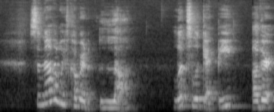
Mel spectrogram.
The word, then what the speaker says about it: ല: to start with the LA La this is very similar to the English la it's a very common l sound and it is pronounced La your tongue is there behind your teeth la la let's pronounce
